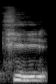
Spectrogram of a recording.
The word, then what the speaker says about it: qi: thoughts and habits so in korea we pronounce this ki and in china ukraine says qi and they are really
